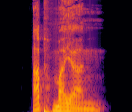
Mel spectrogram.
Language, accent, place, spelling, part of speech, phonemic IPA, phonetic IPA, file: German, Germany, Berlin, abmeiern, verb, /ˈapˌmaɪ̯əʁn/, [ˈʔapˌmaɪ̯ɐn], De-abmeiern.ogg
- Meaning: to take away the right of ownership of a farm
